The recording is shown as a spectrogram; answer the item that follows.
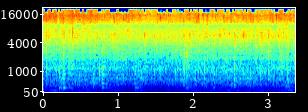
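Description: Chopped beans hiss and crackle steadily in a hot pan of oil, a continuous broadband sizzle with faint stirring clinks, close and fairly loud with no voices.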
